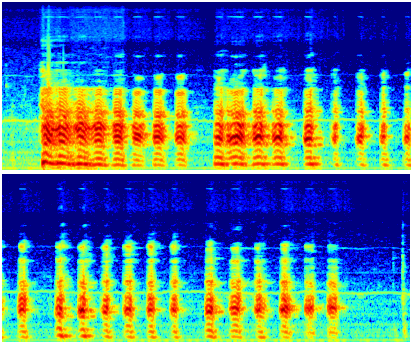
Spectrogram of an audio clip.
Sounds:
Laughter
